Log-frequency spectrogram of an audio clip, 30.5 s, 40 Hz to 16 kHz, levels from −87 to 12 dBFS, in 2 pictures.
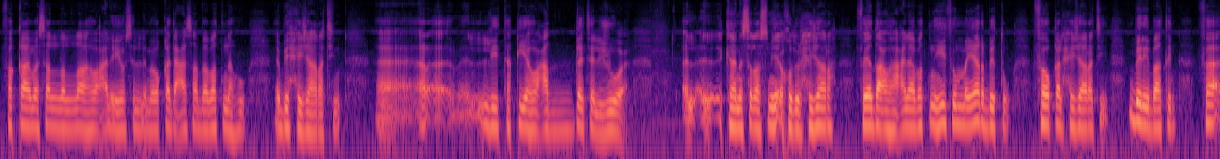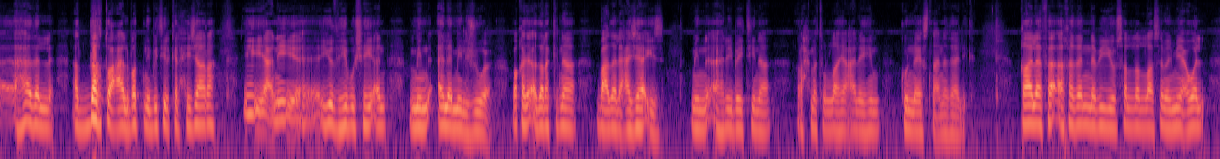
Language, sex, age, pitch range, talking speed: Arabic, male, 40-59, 130-155 Hz, 115 wpm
